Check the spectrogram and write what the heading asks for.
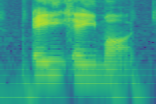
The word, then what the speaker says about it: Amon: Now you're pronouncing it correctly. Amon.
